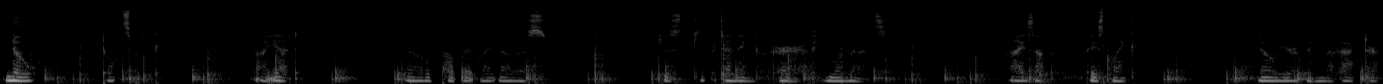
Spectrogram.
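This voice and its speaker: A woman playing a wry, guarded vampire in a roleplay audio drama, sardonic and smooth-talking in a low-key way. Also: little pitch movement, a little slow, pauses often, background noise. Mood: hushed, urgent. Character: wry, guarded female vampire, flattering her rival, secretly protective.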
